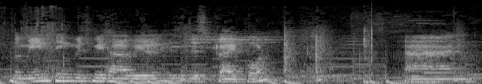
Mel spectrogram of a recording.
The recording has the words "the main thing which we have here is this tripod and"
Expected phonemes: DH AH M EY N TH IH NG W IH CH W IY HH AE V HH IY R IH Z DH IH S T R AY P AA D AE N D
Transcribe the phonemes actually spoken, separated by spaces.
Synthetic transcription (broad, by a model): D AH M EY N T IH NG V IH CH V IY HH AE V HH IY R IH Z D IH S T R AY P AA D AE N D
